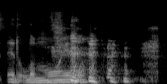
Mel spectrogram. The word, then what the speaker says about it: Lamoille: It's Lamoille. I know it's like so mispronounced. Come on, Vermont.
